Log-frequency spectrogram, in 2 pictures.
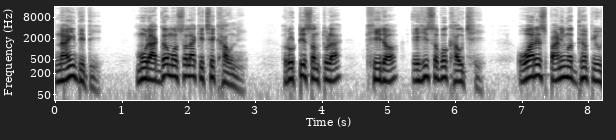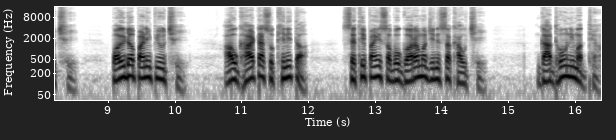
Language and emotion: Odia, neutral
